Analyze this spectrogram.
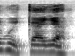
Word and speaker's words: uikaya: Bien importante wicaya, pronunciarlo bien, ¿de acuerdo?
